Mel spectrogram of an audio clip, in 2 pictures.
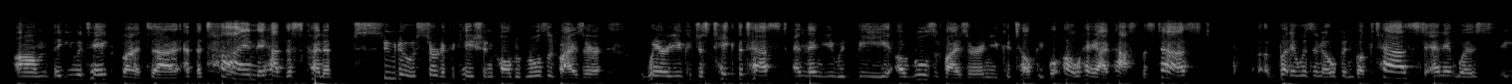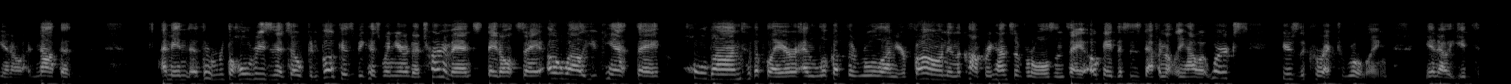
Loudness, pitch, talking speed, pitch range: -35 LUFS, 205 Hz, 235 wpm, 190-240 Hz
